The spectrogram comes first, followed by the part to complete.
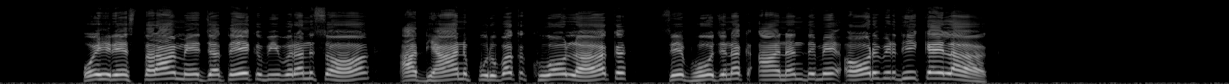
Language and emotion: Maithili, happy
